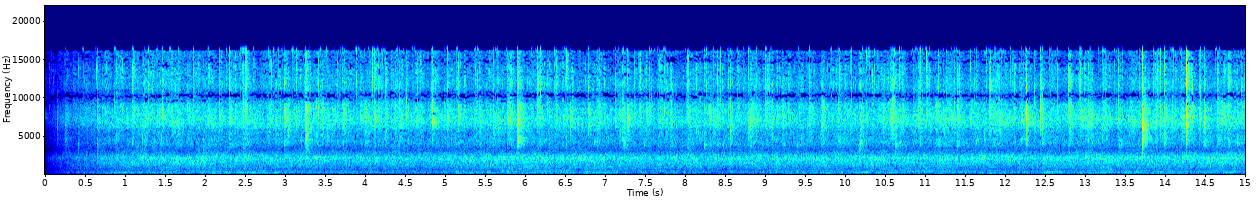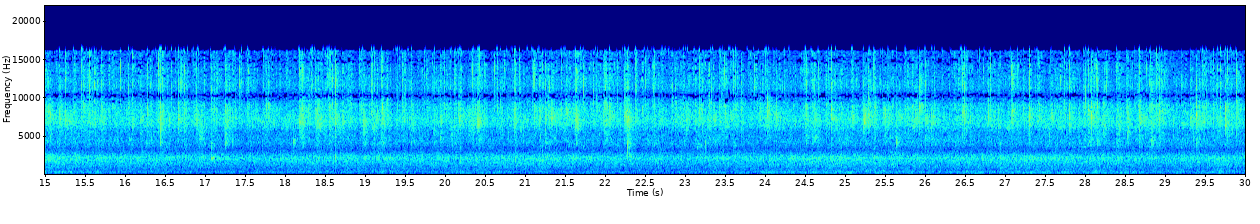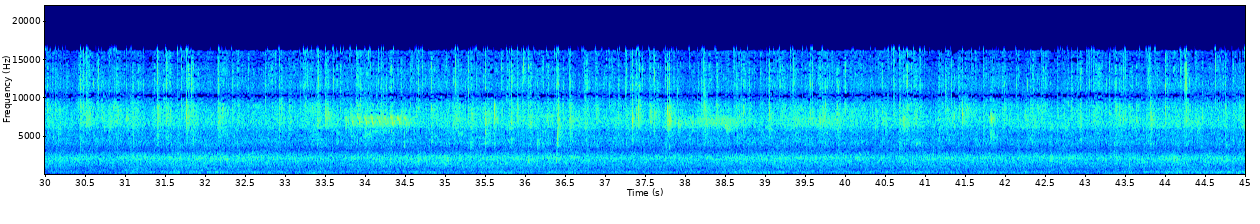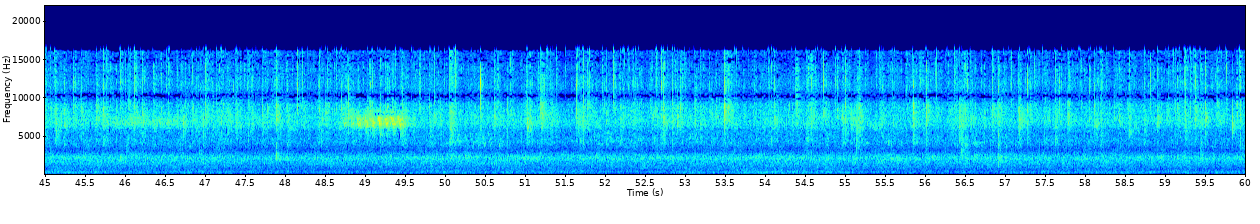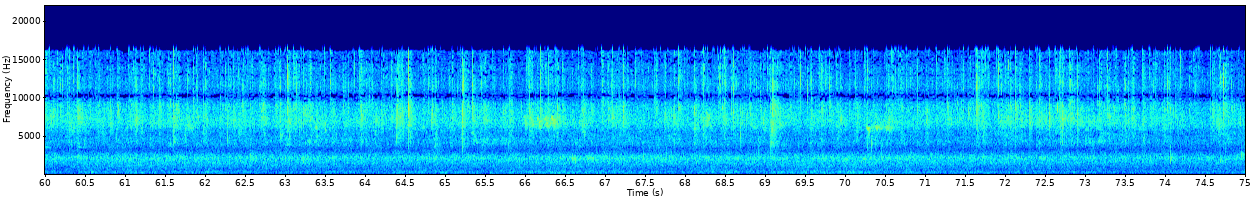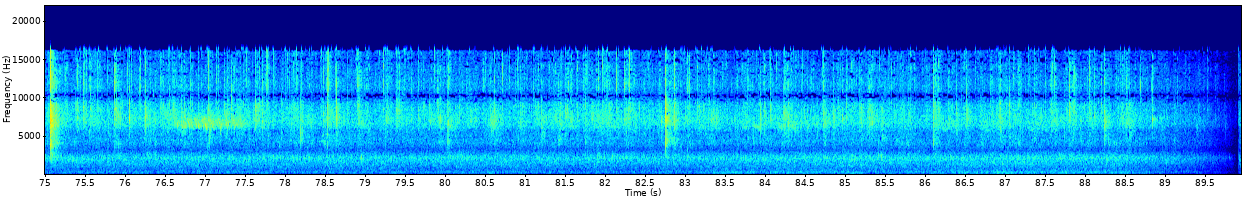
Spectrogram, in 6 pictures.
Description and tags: RainOnStoneRuinsRiver Spring Montalegre ORTF
Recording of Rain under some stone ruins; River dam noticeable. There are some more defined drops with a slight reverb from the place itself. No extra noises.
